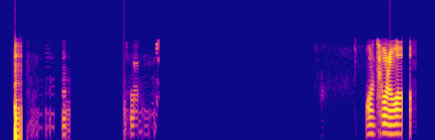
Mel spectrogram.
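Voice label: Police Dispatch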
